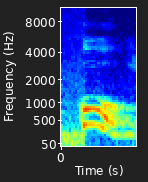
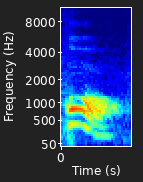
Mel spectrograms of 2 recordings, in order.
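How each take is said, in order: First: The vowel is softer and leans toward u. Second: The vowel is a plain, clear o. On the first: This is how one dialect area says it. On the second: This is how another dialect area says it.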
